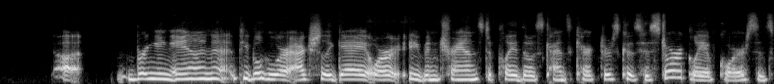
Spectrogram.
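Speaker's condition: No condition

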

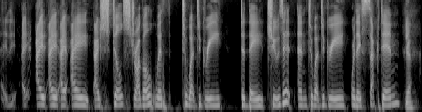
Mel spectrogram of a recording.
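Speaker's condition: Stuttering; stutters sometimes, stuttered on repeated phrase during this recording, raised voice often; repeated words, blocks

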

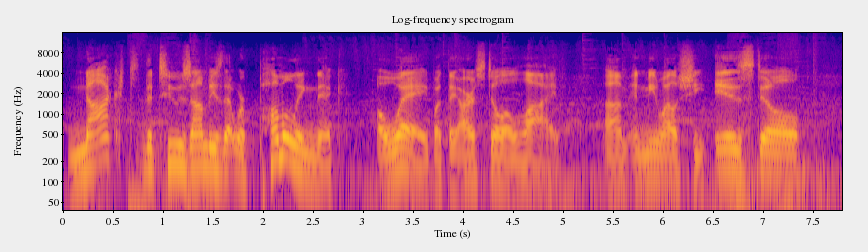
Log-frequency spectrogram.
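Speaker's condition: No condition

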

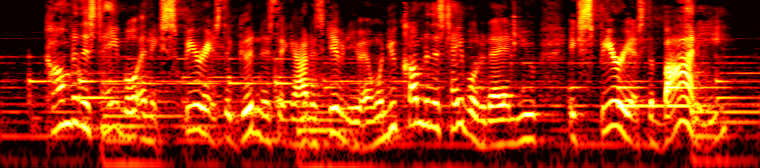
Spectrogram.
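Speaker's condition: No condition

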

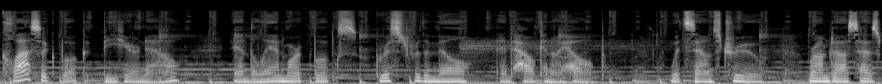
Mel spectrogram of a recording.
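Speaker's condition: No condition

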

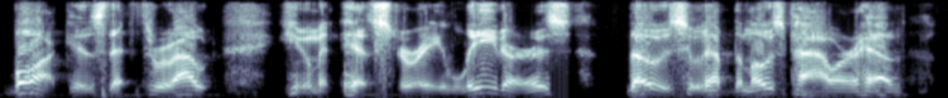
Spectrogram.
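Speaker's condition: Spasmodic dysphonia; voice much improved, mild difficulty still audible

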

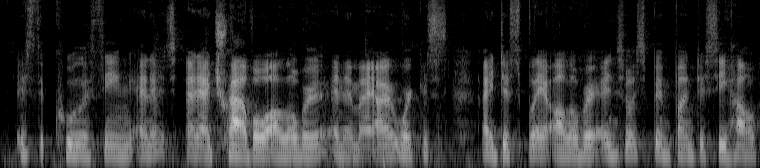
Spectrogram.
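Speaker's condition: Born deaf, cochlear implant, congenital

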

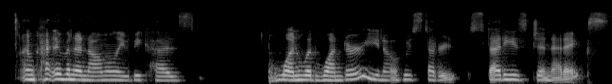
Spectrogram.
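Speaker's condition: No condition

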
